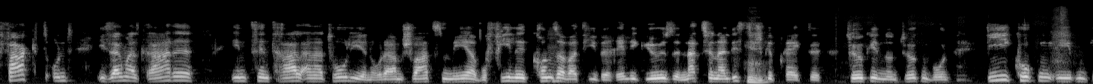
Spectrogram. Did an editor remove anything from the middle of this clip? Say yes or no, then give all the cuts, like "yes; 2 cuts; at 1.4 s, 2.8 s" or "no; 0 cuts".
yes; 2 cuts; at 1.4 s, 4.9 s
